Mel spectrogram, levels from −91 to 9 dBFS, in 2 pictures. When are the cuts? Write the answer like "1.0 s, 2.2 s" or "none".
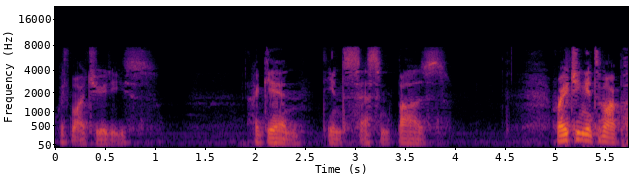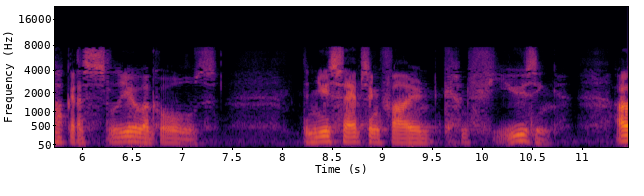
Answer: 2.6 s, 6.0 s, 6.7 s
